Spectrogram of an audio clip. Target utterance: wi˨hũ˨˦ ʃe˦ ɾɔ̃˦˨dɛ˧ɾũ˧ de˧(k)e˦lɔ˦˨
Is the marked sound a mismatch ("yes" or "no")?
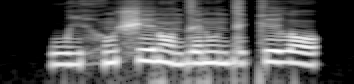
no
